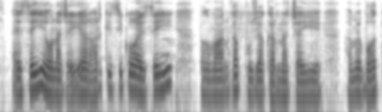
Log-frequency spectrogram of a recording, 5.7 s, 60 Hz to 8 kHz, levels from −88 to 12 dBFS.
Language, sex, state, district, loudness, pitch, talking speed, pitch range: Hindi, male, Bihar, Araria, -25 LUFS, 135 Hz, 180 wpm, 125-150 Hz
